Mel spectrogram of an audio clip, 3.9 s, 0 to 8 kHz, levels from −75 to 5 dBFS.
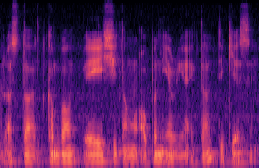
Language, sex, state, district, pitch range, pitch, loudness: Nagamese, male, Nagaland, Kohima, 80-85 Hz, 80 Hz, -21 LUFS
